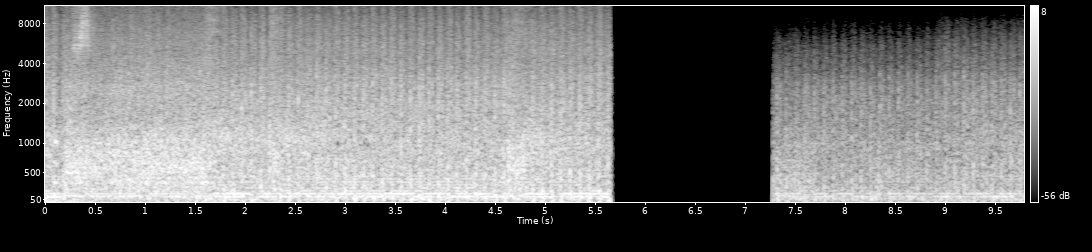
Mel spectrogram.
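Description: Helicopter gunfire in DCS sounds as heavy, continuous machine-gun bursts over a rotor rumble, loud and dense, cutting to silence briefly before resuming.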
